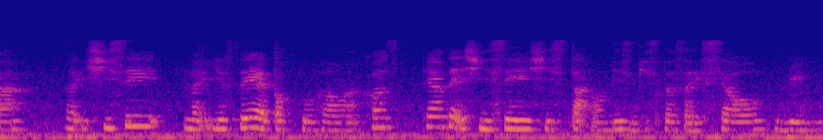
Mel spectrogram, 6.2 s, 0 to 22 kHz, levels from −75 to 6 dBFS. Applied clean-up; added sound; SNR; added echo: none; none; none; none.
